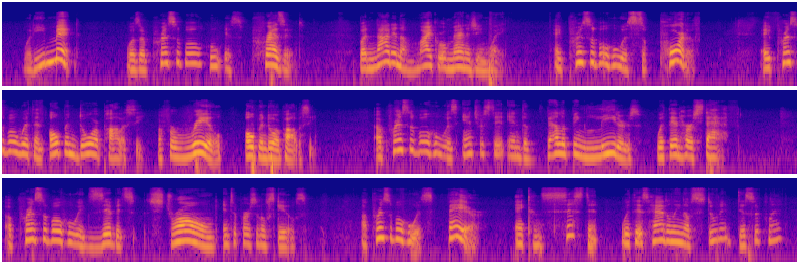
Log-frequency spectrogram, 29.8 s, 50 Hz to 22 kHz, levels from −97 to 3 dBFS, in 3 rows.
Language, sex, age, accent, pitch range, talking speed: English, female, 50-69, American, 165-235 Hz, 130 wpm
